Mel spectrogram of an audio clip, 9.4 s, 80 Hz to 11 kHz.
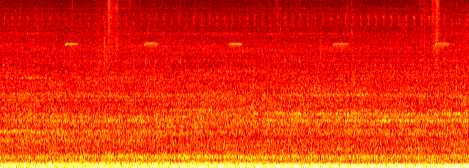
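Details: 1980 Toyota Pickup 20R four-cylinder started right after an oil change with about 4 quarts added: steady, low, even idle rumble, no knocks or misses; idling smoothly and healthy.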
